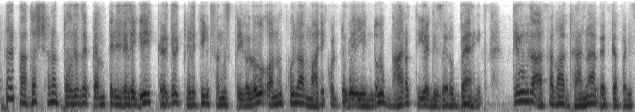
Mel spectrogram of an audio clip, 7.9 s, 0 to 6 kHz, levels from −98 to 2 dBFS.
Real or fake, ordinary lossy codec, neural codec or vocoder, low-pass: fake; Opus, 24 kbps; codec, 24 kHz, 1.5 kbps, HILCodec; 5.4 kHz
